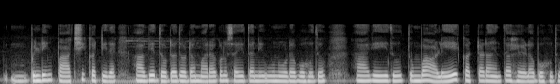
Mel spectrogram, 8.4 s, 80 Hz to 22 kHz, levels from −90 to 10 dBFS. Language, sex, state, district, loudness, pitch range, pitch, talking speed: Kannada, female, Karnataka, Mysore, -15 LUFS, 190-205 Hz, 195 Hz, 120 wpm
